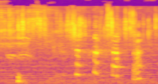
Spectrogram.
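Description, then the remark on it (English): Small Die Hard brand metal dice clinking together in a quick series of bright, ringing taps, about five distinct clicks with a jangly, rattling quality, fairly soft overall and with no voices. “This is some other metal dice. Yes, you can tell from the lovely clinking, which are basically their flagship product.”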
